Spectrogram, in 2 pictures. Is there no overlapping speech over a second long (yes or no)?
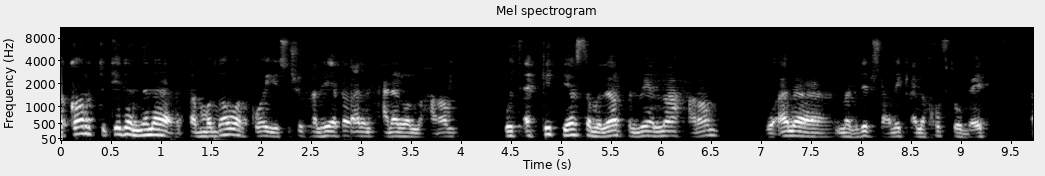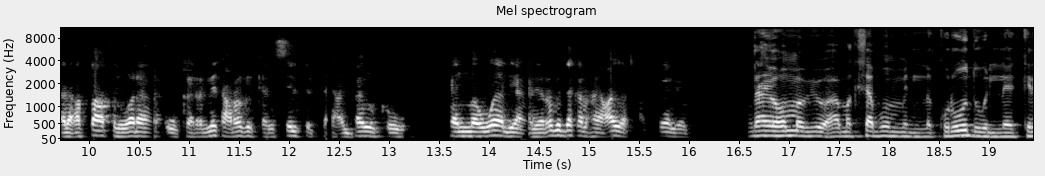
yes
